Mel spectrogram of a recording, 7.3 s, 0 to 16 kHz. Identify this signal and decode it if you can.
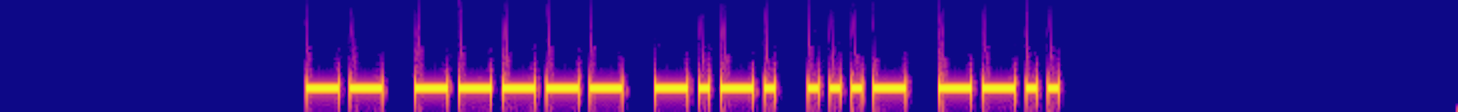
Morse code, heard as a keyed tone, about 22 wpm, 700 Hz. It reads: M0CVZ
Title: DXCC-100 Call Signs - 5 Characters - 22wpm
